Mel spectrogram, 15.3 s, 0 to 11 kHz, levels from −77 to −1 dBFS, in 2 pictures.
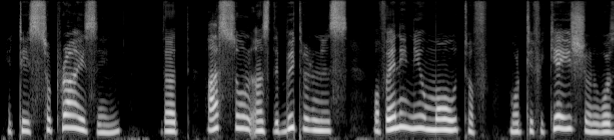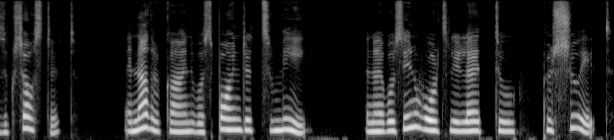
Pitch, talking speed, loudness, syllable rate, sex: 235 Hz, 120 wpm, -18 LUFS, 3.9 syllables/s, female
